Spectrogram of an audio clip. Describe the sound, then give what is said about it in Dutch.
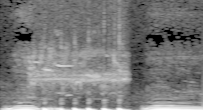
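A deep, resonant reconstructed dinosaur call, more like a crocodile than a roaring lion: a low tonal groan, then a quick run of about six throaty pulses, then another long, breathy rumble, an air burst with a little tone added to it. “Het is eerder een eh, luchtstoot die een beetje, waar een beetje klank aan toegevoegd is.”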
